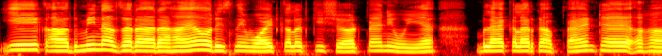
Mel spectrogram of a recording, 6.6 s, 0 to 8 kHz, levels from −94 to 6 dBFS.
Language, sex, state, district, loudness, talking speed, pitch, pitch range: Hindi, female, Punjab, Pathankot, -13 LUFS, 170 wpm, 200 Hz, 185-205 Hz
